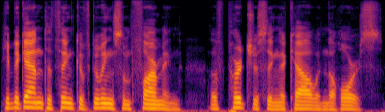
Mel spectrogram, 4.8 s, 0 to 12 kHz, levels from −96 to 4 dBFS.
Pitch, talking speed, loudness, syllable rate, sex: 115 Hz, 185 wpm, -18 LUFS, 4.6 syllables/s, male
